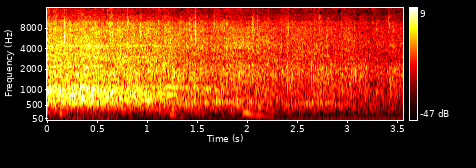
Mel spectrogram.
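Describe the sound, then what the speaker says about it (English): An audience applauding at a leadership teaching session, a dense wash of clapping that is loudest at first and slowly thins and fades, with a few faint vocal sounds mixed in. "All the queens clap for the big kings around them."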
